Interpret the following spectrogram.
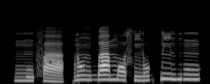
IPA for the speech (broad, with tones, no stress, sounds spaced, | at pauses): m ũ˨ f a˨ | ɾ ɔ̃˦ ɡ͡b a˦ m ɔ˧ s ĩ˧ ɾ o˦ k͡p ĩ˦ b ũ˦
